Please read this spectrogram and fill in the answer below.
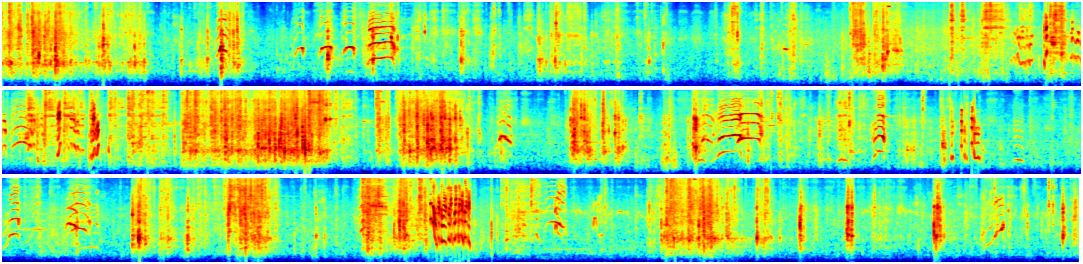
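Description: Galvanised steel cattle crush rattling and clanking in irregular bursts as weanling calves shift inside it while being held for dosing, with short high squeaks in between.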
